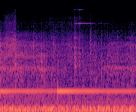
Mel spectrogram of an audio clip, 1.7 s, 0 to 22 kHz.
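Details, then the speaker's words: 2002 Pontiac Grand Am SE 2.4 with 139,000 miles, started after sitting for a while; rough idle with a steady low knock under the engine note and a faint ringing. Bad rod knock from the #2 rod; the rod bearing is to be replaced. "oh yeah real bad this thing's only got 130 9 000 miles on it but we don't care"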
